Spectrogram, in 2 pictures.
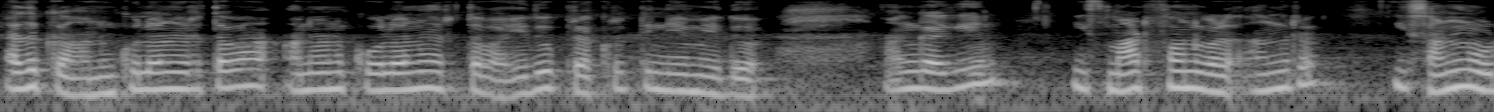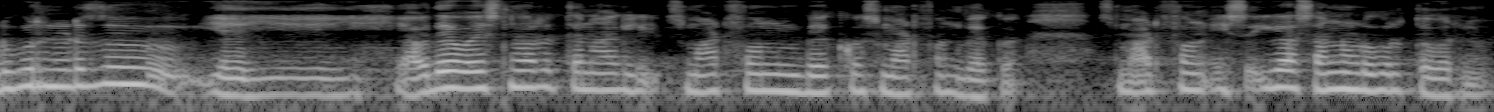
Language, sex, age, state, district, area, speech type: Kannada, male, 18-30, Karnataka, Yadgir, urban, spontaneous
